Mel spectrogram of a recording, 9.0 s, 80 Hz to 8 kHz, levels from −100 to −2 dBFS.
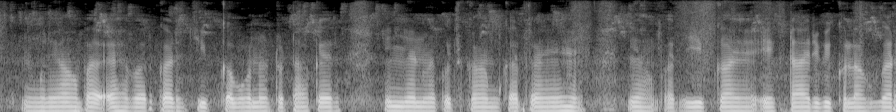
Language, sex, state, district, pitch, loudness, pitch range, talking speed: Hindi, male, Chhattisgarh, Bastar, 115 Hz, -21 LUFS, 110-115 Hz, 175 wpm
